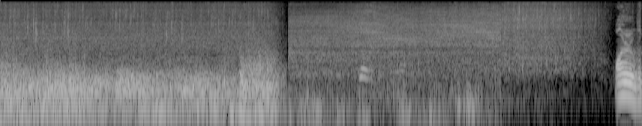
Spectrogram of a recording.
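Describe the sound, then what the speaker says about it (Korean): Heavy monsoon downpour with thunder pours steadily in a dense roar, easing partway through to lighter rain on surfaces, with a rumble at the end. "전국의 여러 지역들에서 비와 소낙비가 내리고 지역 폭우를 동반한 많은 비가 내렸습니다"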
